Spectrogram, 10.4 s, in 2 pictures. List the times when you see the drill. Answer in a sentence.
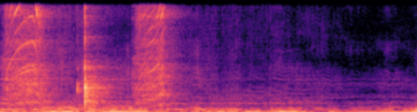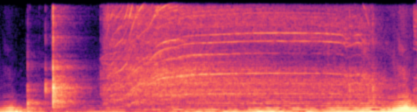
You can hear the drill from 0.0 to 2.1 s and from 5.5 to 10.3 s.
